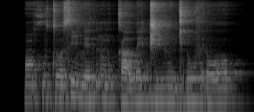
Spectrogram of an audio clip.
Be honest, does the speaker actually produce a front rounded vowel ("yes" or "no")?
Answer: no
